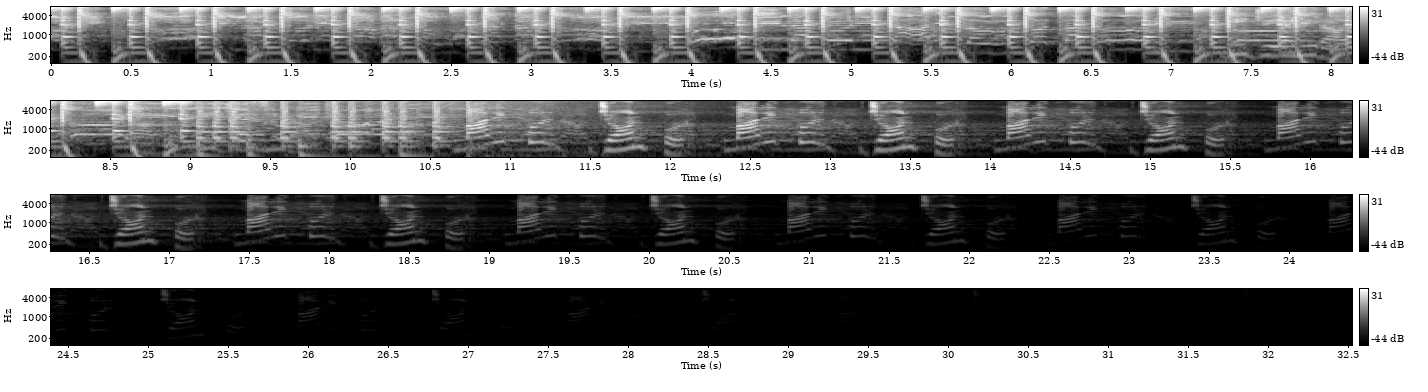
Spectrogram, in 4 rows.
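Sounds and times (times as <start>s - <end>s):
Bhojpuri dholak bass remix: 0.0s - 13.3s.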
